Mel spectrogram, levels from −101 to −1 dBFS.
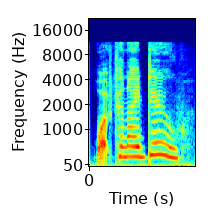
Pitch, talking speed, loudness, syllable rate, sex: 275 Hz, 225 wpm, -19 LUFS, 4.6 syllables/s, female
